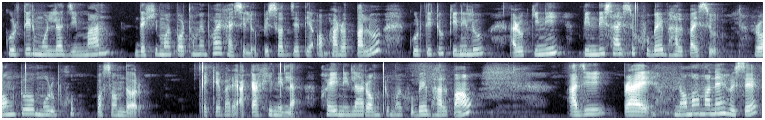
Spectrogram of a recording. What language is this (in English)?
Assamese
